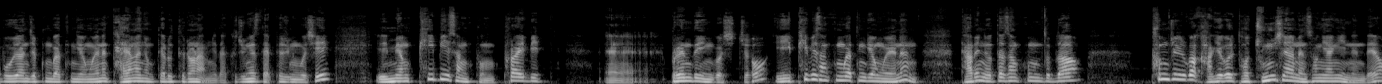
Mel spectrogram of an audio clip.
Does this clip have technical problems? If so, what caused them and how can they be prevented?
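Yes. Three kinds of packet-loss fault affect this speech clip.

Scattered short gaps run from 3.65 to 6.41 s: about four separate holes, the longest around 70 ms, about 120 ms missing in total and roughly 4% of that stretch concealed. The receiver bridged each hole by extending the preceding sound, so the audio is mostly clear between them but carries brief ticks, smears and hiccups. A larger jitter buffer and a more stable network path would prevent most of these.

Short concealed packet loss occurs at 7.47–7.54 s (40 ms missing, 42 ms filled) and 7.86–7.90 s (20 ms missing, 21 ms filled). In each case the decoder continued the last sound, following its pitch where voiced or substituting shaped noise where not, then crossfaded back into the received audio. The result is a short smear or wobble, and a brief consonant can drop out. Reducing loss on the link, for example by moving from congested Wi-Fi to a wired connection, would prevent it.

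A lost packet rebuilt from error correction appears at 7.52–7.54, 7.88–7.90 and 8.10–8.12 s, 20 ms each. Each lost packet was recovered from the low-bitrate copy carried in the following packet (Opus in-band forward error correction). There is no gap, but those frames sound rougher and noisier than the surrounding audio. Raising the encoder bitrate and lowering the underlying loss rate would make these substitutions rarer and cleaner.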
